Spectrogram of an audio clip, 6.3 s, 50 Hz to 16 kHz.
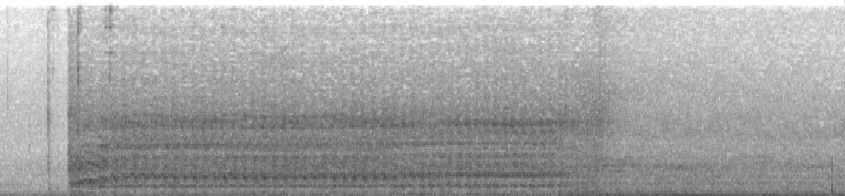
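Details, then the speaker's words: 6.7 Powerstroke diesel during initial diagnosis: brief crank then immediate start, settling into steady even diesel clatter; idling around 650 rpm, charging 13.8 V, fuel pressure about 70 lb, low-pressure fuel switch reads not low; normal start and idle. "and obviously I mean it started and runs so matching pretty good does run very well it's running all right"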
